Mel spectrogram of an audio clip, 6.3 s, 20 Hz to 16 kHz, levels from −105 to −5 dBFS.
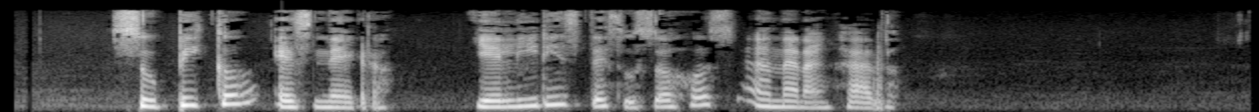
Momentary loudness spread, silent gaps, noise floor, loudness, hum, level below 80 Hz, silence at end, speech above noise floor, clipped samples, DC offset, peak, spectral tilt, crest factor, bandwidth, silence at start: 15 LU; none; -67 dBFS; -18 LUFS; none; -66 dBFS; 1.85 s; 49 dB; under 0.1%; under 0.1%; 0 dBFS; -3 dB/octave; 20 dB; 11.5 kHz; 0.55 s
